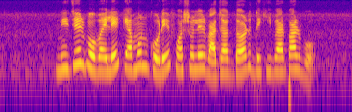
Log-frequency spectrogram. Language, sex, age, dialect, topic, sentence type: Bengali, female, 18-24, Rajbangshi, agriculture, question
